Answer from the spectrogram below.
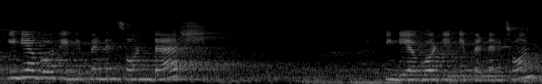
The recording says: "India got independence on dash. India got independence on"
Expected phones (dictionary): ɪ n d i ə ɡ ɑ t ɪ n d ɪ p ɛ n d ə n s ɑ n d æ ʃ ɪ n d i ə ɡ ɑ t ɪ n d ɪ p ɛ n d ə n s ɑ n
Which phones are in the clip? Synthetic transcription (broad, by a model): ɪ n d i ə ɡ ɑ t ɪ n d ɪ p ɛ n d ə n s ɑ n d æ ʃ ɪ n d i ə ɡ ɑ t ɪ n d ɪ p ɛ n d ə n s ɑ n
